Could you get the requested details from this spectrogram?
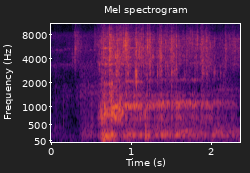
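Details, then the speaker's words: Caterpillar RD4 antique transmission rebuild: hand-spun shaft bearing removed from the transmission gives a gritty, rushing whir fading on coast-down, worn rough bearing with excessive play, alongside worn gears and a toast pinion bearing. "Silent bearings were made up by big bearing to sell more bearings. That's what they're supposed to sound like. And they're supposed to have that much play."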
